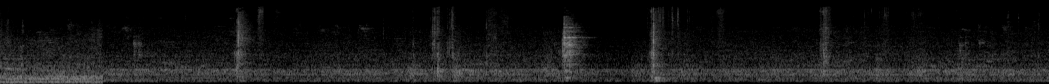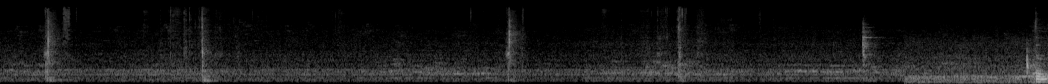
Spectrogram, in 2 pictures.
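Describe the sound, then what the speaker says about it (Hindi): A knife slices thick green chillies on a cutting board, giving faint, sharp taps that repeat roughly every second over a quiet room hum. "तो बस मिर्चों को इस तरह स्लाइस में काटने के बाद आप इसके 2 पीस भी कर सकते हैं इस तरह।"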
